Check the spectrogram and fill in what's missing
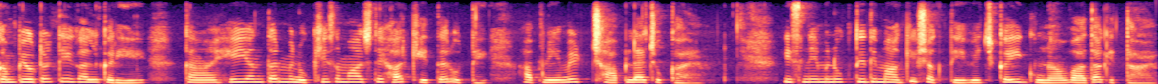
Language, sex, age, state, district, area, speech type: Punjabi, female, 18-30, Punjab, Fatehgarh Sahib, rural, spontaneous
